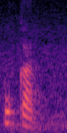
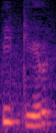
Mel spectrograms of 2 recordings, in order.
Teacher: bunyi P pada pu pada kata pukat tadi, nah diucapkan dengan kedua bibir dibundarkan, bukan dilebarkan seperti pada kata pi pada kata pikir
